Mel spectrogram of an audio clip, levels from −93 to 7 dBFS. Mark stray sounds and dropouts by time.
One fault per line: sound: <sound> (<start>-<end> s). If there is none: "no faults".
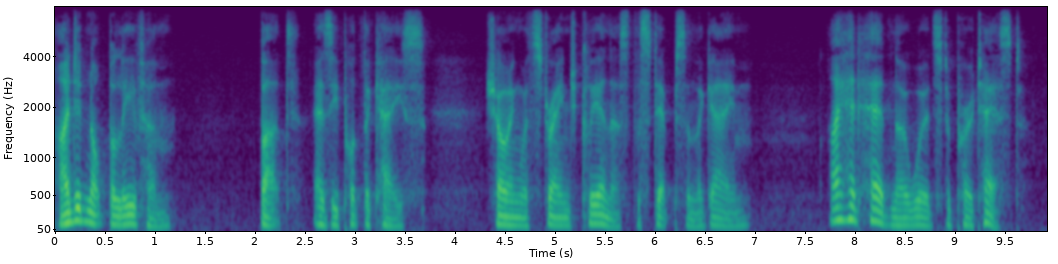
no faults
